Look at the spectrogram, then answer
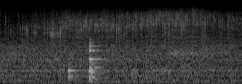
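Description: Butter melting in a warm pan for honey butter toast gives a soft, steady sizzle throughout, broken near the start by a couple of quick clinks.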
